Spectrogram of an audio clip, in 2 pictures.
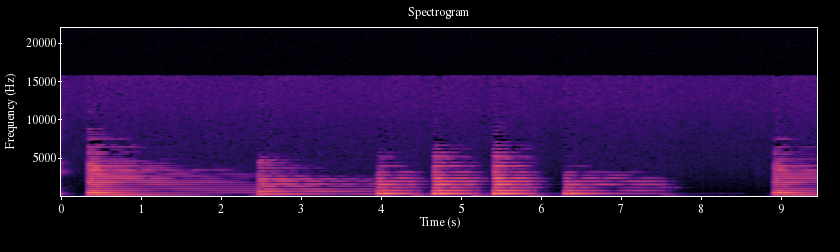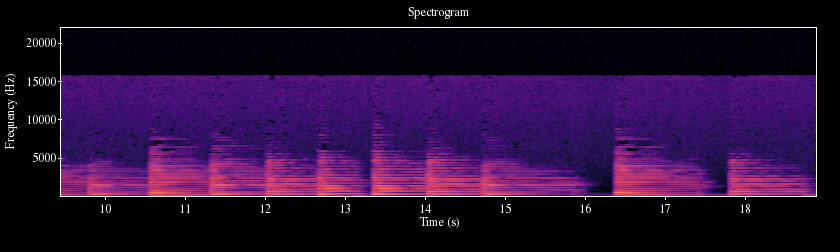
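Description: Yamaha piano played with the right hand alone: a slow single-note melody that starts on middle C and climbs to G, each note struck separately and left to fade. There is a pause of about a second midway.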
